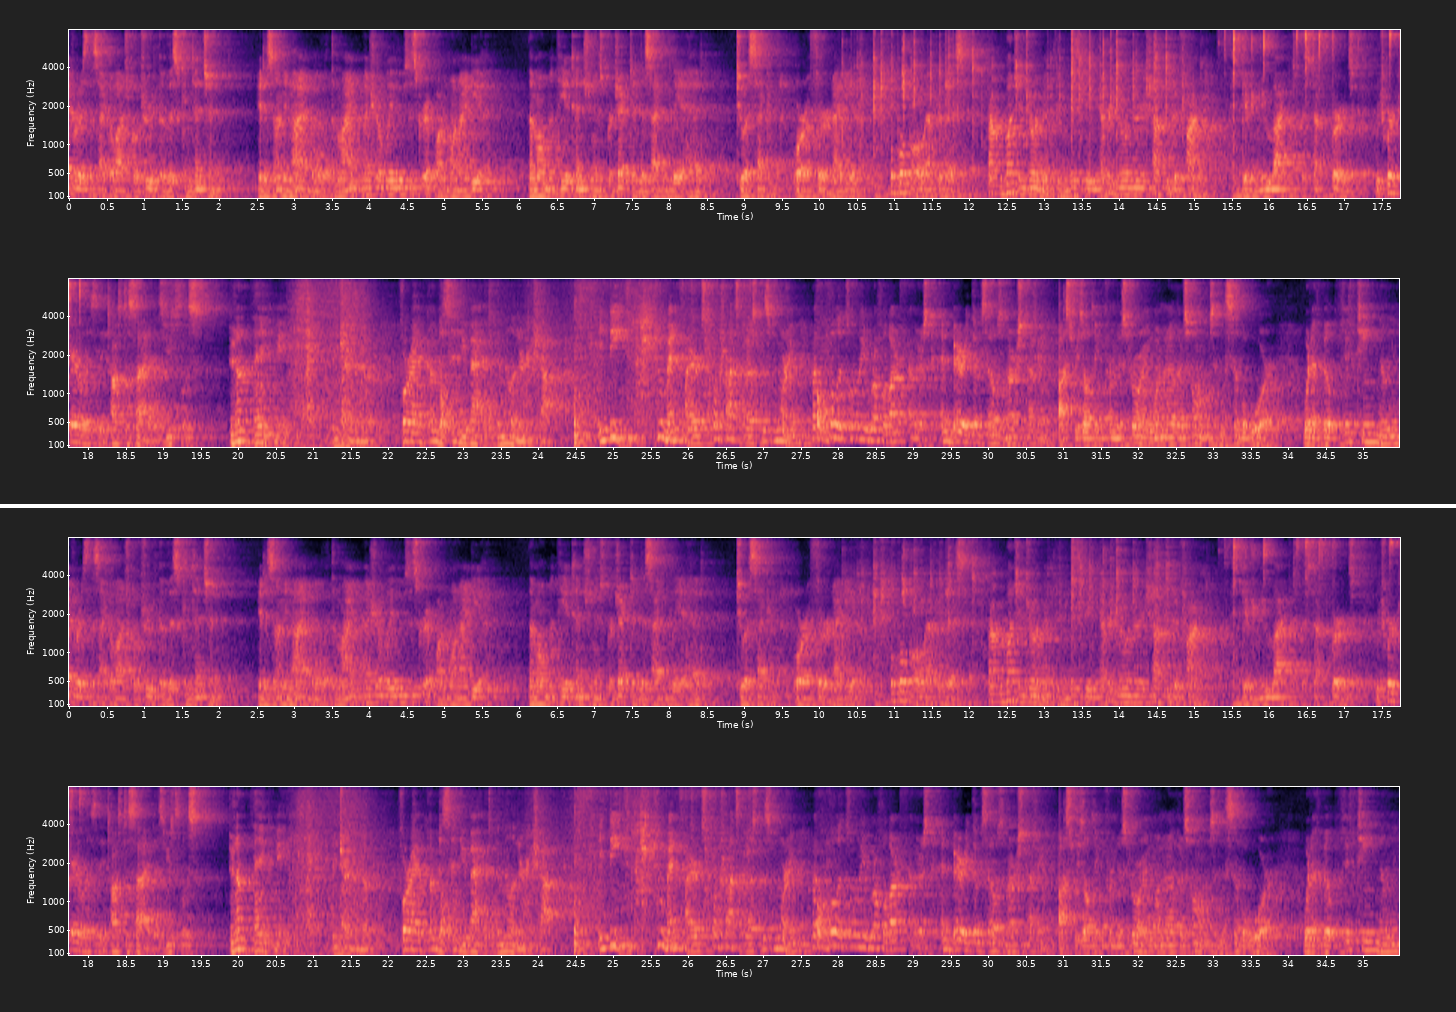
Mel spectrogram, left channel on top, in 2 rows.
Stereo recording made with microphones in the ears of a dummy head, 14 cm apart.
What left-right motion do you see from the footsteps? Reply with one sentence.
In this clip you hear the footsteps go right and come back.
